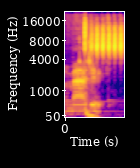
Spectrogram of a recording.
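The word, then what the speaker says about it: Majik: One day he stumbles across a creature which he eventually learns is called a magic, which is spelled M-A-J-I-K, and he wants to hunt it, of course.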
